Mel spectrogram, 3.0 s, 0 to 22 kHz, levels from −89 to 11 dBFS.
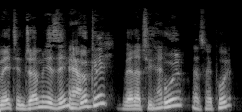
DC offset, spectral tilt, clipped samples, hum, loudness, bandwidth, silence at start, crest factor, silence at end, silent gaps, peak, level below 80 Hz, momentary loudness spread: under 0.1%; -7 dB/octave; under 0.1%; none; -19 LUFS; 13.5 kHz; 0 s; 14 dB; 0.15 s; none; -4 dBFS; -62 dBFS; 6 LU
